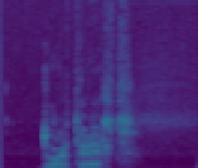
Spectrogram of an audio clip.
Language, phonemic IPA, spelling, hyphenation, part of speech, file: Dutch, /ˈdɔr.drɛxt/, Dordrecht, Dor‧drecht, proper noun, Nl-Dordrecht.ogg
- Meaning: Dordrecht (a city, municipality, and island of South Holland, Netherlands)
